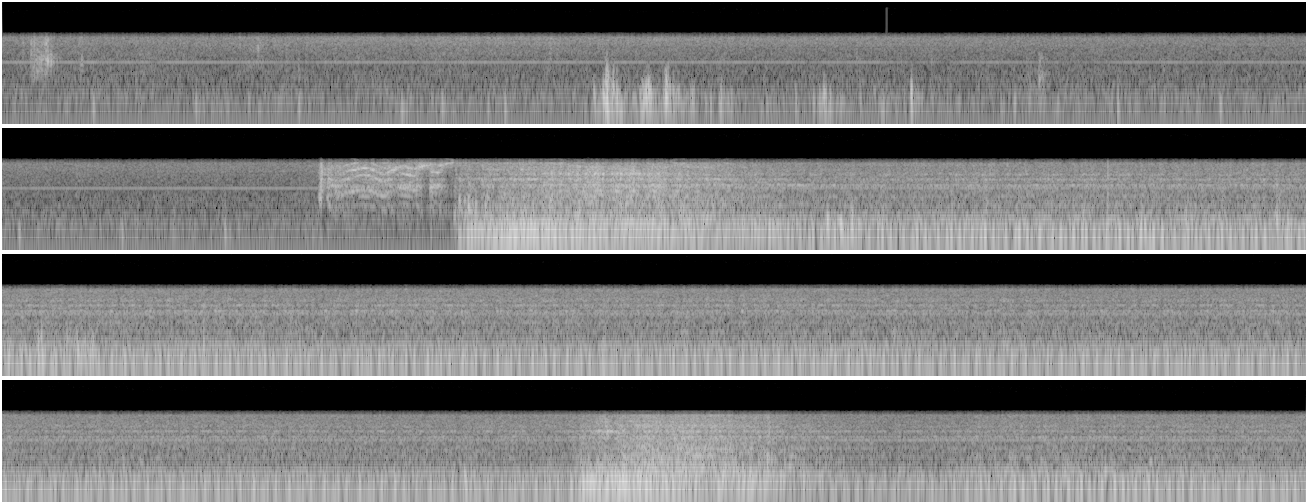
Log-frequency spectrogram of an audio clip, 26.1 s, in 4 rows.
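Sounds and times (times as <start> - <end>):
engine starter cranking: 8.1 - 9.0
loud car engine idling: 8.1 - 26.0.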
